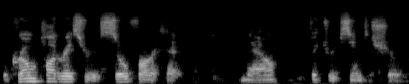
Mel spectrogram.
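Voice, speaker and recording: A man's voice: fairly low pitch, normal speed, slightly rough, dry recording, poor audio. A man reading screenplay action and scene headings as the narrator of an informal table read. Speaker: narrator reading stage directions.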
